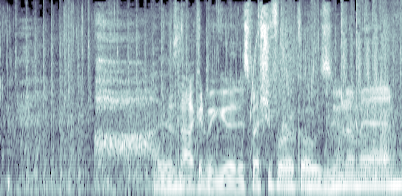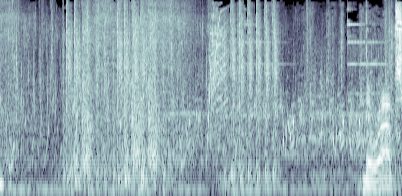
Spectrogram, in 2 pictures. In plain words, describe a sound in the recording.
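Game ink blasters splat and squirt.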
